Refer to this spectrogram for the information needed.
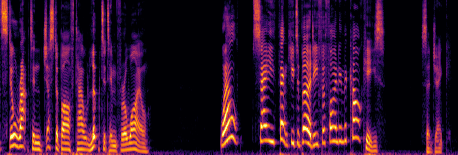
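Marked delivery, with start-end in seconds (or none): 4.4-7.7 put-on high boy's voice; a boy telling the crow about his dad, in a high child's voice; young boy. A narrator's reading. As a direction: speak like a small boy explaining.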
